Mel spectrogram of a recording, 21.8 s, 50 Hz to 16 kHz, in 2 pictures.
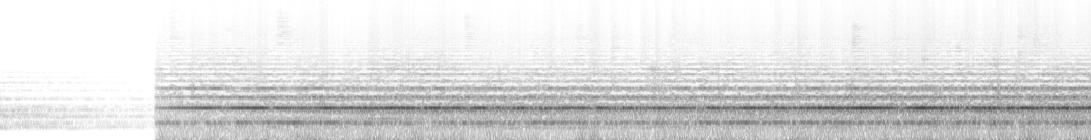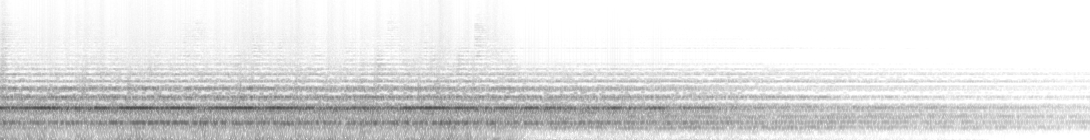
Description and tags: LAYERS 002 - Granular Hastings - G#4
LAYERS 002 - Granular Hastings is an extensive multisample package containing 73 samples covering C0 till C6. The key name is included in the sample name. The sound of Granular Hastings is all in the name: an alien outer space soundscape mixed with granular hastings. It was created using Kontakt 3 within Cubase and a lot of convolution.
